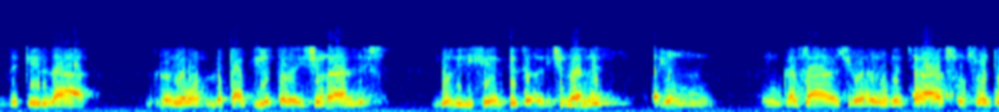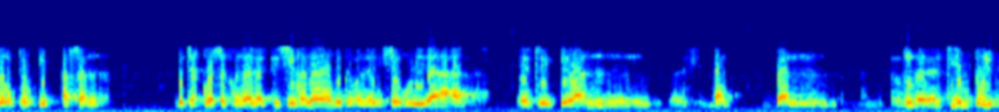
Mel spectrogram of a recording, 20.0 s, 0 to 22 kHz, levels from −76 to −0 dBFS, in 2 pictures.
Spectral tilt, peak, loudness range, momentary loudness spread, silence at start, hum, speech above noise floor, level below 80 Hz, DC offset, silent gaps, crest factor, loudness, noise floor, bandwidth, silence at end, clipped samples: -5.5 dB/octave; -10 dBFS; 4 LU; 14 LU; 0 s; none; 30 dB; -56 dBFS; under 0.1%; none; 14 dB; -25 LUFS; -54 dBFS; 7.8 kHz; 0 s; under 0.1%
